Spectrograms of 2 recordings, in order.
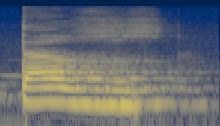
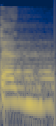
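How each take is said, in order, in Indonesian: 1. Konsonan terakhirnya mengalir dari tenggorokan. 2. Konsonan terakhirnya dipotong pendek. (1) "tagh-nya suaranya mengalir, tidak ditahan, dialirkan" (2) "Jangan tag"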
